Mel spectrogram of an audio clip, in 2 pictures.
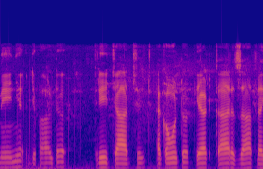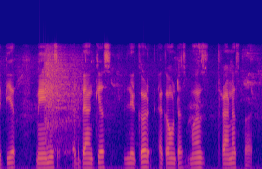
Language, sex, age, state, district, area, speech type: Kashmiri, male, 18-30, Jammu and Kashmir, Shopian, rural, read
